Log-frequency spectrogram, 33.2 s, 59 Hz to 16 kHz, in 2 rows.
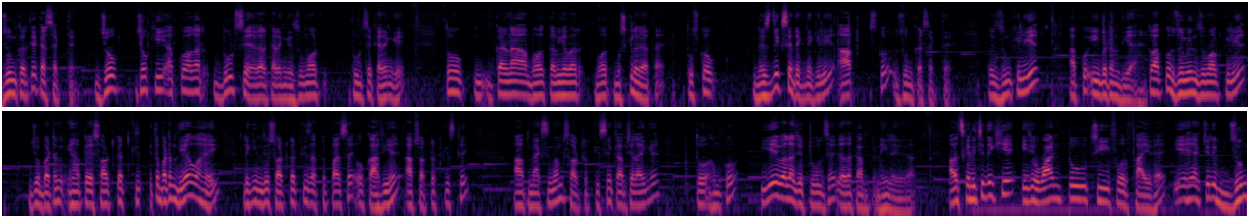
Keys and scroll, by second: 1.9 e, 11.4 e, 14.8 e.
